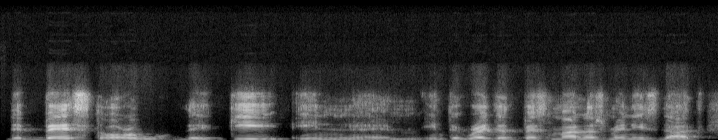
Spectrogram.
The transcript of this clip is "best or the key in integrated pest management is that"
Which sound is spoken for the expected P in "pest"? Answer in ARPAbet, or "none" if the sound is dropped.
B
